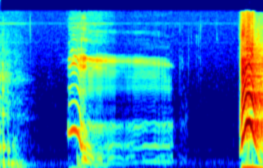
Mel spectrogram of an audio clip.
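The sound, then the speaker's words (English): A person imitates their own small Bichon Frise dog, making short growly yaps: a faint grunt, then a sharp pitched yelp, a pause, and a louder, rougher bark at the end, alone. “A Bichon Frise, but she's now dead. So that is the voice of my dead dog.”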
